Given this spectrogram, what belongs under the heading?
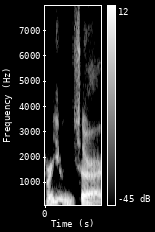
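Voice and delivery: put-on stock robotic voice in old fifties sci-fi style. A speaker contrasting a robot character with an old fifties sci-fi robot voice. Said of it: "like the old fifties sci-fi robots".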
